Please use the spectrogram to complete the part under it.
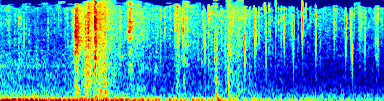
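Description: A punch lands with a heavy thud.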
